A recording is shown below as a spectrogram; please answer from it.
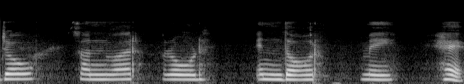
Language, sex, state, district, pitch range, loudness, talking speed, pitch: Hindi, female, Madhya Pradesh, Dhar, 225-240 Hz, -16 LUFS, 75 wpm, 230 Hz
